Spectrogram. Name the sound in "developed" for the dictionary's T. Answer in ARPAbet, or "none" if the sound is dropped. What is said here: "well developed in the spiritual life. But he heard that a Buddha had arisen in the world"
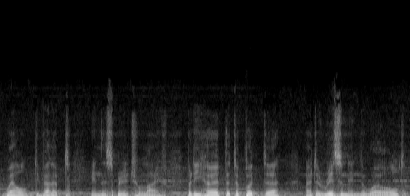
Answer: T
